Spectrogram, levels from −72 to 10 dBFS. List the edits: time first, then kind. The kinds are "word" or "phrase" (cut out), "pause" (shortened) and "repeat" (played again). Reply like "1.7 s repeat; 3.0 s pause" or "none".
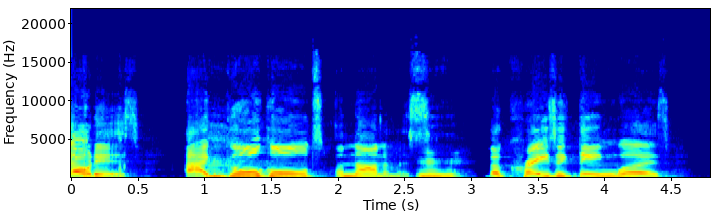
1.9 s word; 3.0 s pause

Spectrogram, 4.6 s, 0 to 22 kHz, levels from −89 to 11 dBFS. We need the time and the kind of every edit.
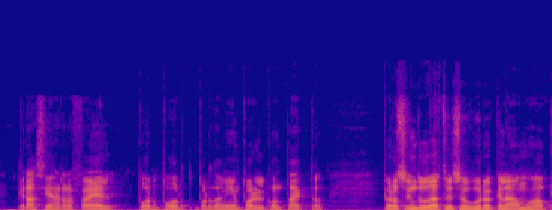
none

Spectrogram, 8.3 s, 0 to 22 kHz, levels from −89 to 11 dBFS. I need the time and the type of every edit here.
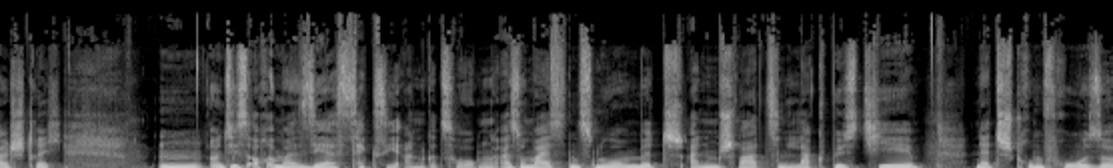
5.1 s word

